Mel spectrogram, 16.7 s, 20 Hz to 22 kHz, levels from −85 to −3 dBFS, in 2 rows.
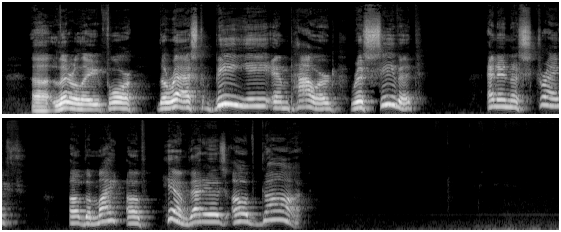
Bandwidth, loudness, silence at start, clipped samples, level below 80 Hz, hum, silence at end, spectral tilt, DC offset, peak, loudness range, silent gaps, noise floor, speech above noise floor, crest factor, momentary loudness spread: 18.5 kHz; -19 LUFS; 0.45 s; under 0.1%; -66 dBFS; none; 3.9 s; -5 dB/octave; under 0.1%; -2 dBFS; 10 LU; none; -75 dBFS; 56 dB; 20 dB; 13 LU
